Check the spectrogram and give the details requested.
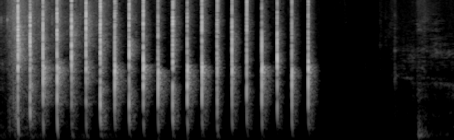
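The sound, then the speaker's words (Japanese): A single person claps about seventeen times in a quick, steady rhythm, each clap sharp and bright, then the clapping stops and silence follows, broken by one faint low thump near the end. “拍手一人って寂しいんだよな、マジで。”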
